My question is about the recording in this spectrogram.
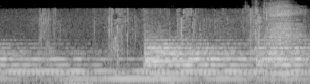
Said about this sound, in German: Den Kirchenglocken sei Dank. Immer dem Geläut nach. Aha, da vor mir ist sie schon zu sehen, die Schlosskirche von Wittenberg.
